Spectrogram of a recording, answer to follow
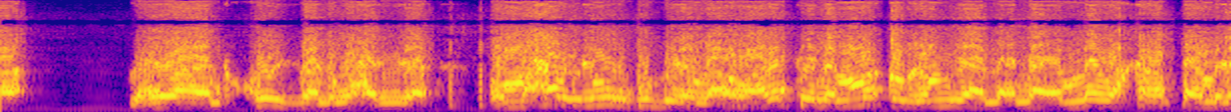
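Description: A person's voice talking in continuous phrases after a brief pause at the start, with a thin, radio-like sound.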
